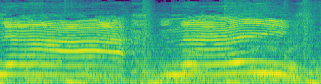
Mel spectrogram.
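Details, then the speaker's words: Infant pain cry during a first vaccination visit, a hepatitis A vaccine given in the arm: two loud, high-pitched, sharply distressed wailing cry bursts. "और यह जो time है ना यह बहुत मेरे लिए जानिल रोता है सबसे टफ होता है क्योंकि देख के मुझे तकलीफ होती है"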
